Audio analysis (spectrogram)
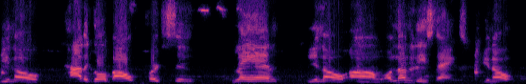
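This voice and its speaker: With fairly even intonation and a fairly high pitch, a man speaks against noticeable background noise. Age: 50s. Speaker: off-grid homesteader vlogger. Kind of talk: casual monologue vlog. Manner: rambling with many fillers.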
